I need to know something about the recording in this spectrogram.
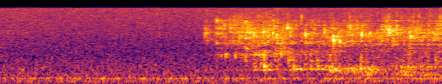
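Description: Coffee pours from a pot into a mug.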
